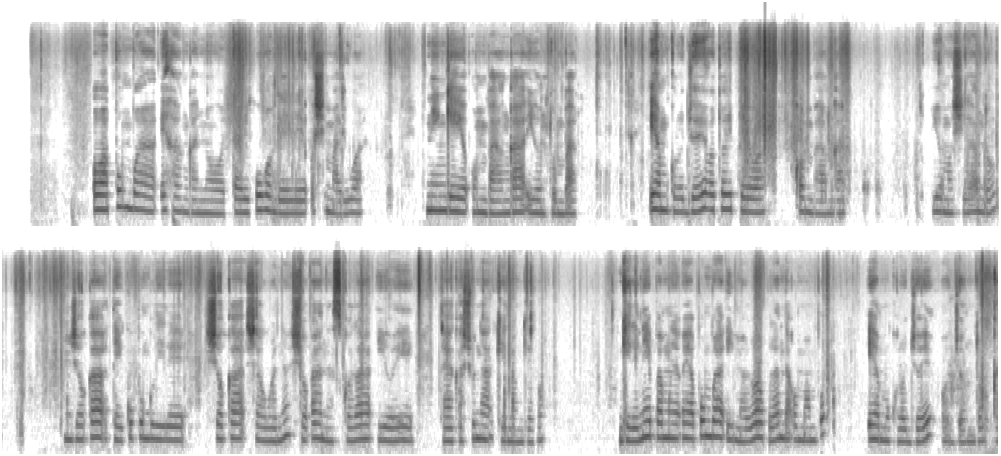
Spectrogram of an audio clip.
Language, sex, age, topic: Oshiwambo, female, 18-24, finance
